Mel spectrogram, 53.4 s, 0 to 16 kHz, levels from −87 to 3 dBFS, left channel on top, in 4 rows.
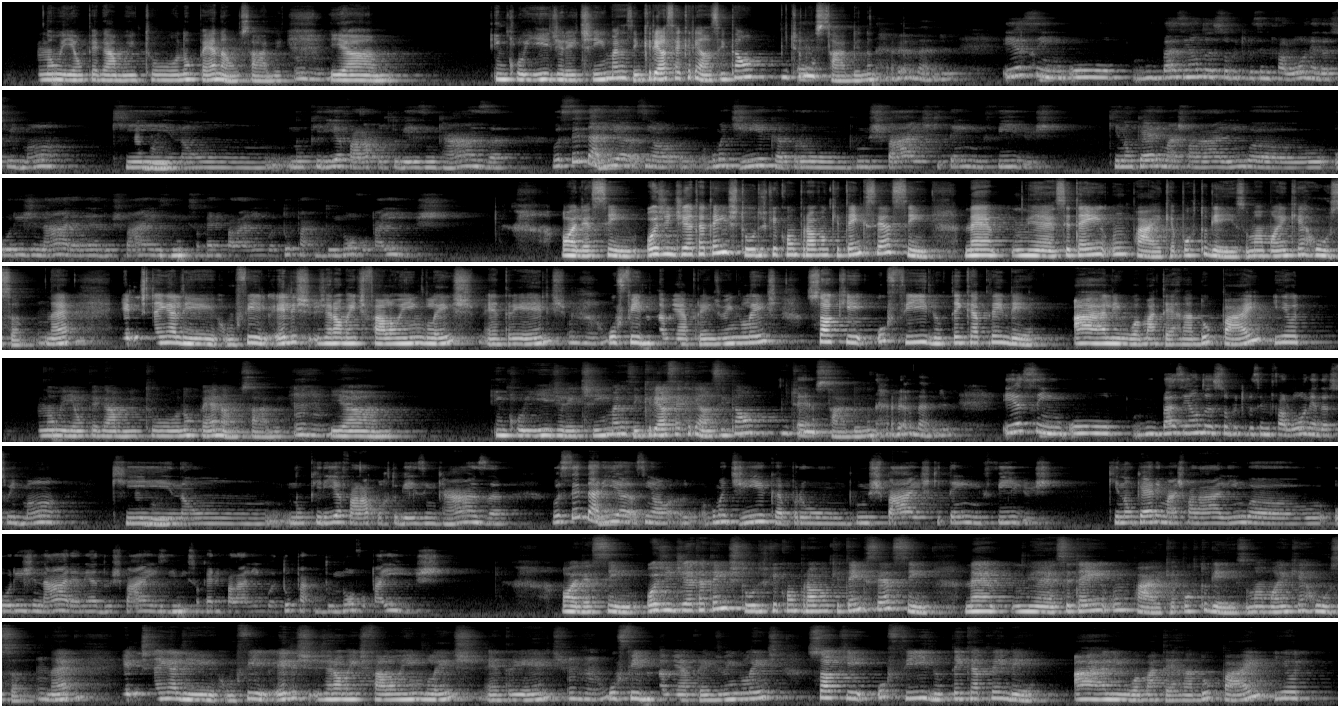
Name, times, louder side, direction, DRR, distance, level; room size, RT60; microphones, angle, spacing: voice 1, 0.4-2.8 3.3-3.9 4.9-8.7 10.3-10.4 14.7-15.1 19.3-19.4 28.4-28.5 31.8-45.7 46.1-50.4 50.8-53.0, left 4 dB, 50° left, 11 dB, 0.5 m, -24 dB
voice 2, 2.9-3.3 7.9-8.1 8.7-13.9 14.5-18.4 18.9-23.8 24.4-31.1 40.4-40.9 45.7-46.2, right 2 dB, 45° right, 8 dB, 0.6 m, -32 dB
10.0 x 6.4 x 2.8 m, 1.0 s
head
